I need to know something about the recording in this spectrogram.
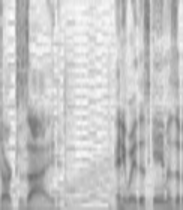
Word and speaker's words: Darxide: I guess you're supposed to pronounce it 'Dark-side' but I'm calling it Darxide.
